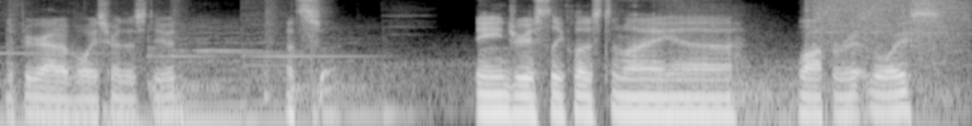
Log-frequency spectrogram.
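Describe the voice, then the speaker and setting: Low-voiced, blunt male game streamer. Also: flat delivery, normal speed, music in the background. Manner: blunt, joking, sweary. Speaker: gaming streamer. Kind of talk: casual game commentary.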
